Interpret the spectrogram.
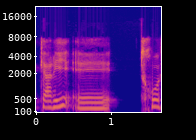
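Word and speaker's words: Kari Traa: Alors, c'est Cari et Trau, c'est T-R-A-A.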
